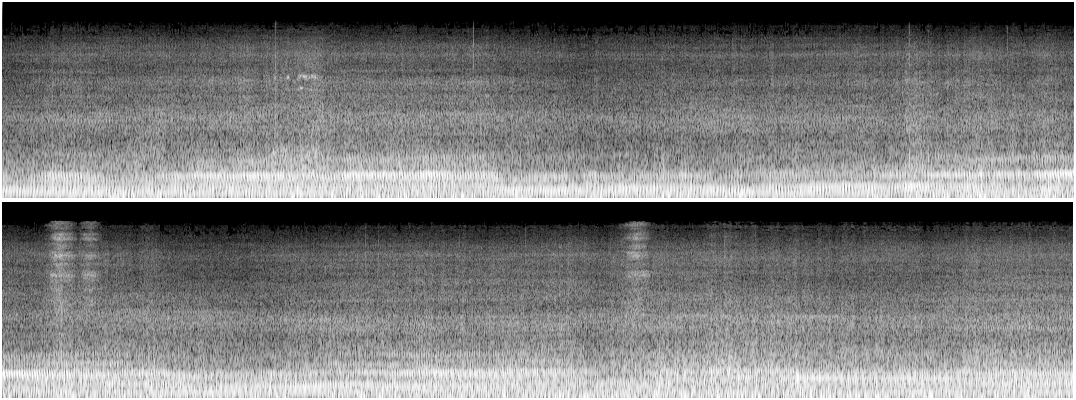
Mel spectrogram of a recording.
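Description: Wind rushes past the rider.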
